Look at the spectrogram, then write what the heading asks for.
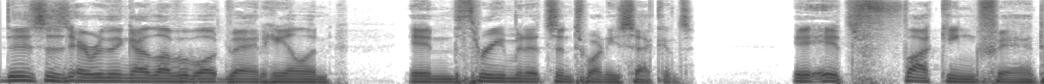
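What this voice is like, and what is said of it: Usual voice. Nothing is said of it.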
